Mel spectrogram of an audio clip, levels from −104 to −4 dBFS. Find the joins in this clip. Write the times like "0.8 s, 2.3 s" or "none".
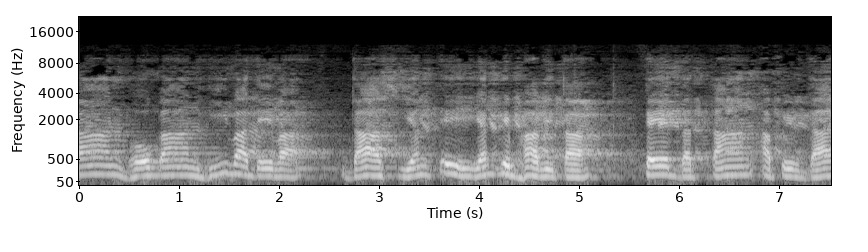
none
